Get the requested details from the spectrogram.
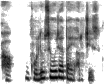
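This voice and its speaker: A playful young woman in love who teases and puts on a brave front, as a woman storyteller voices her. The voice is mellow and dark with a husky, breathy grain. A touch of vocal fry sits underneath. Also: on the high side, a little fast. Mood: teasing. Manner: teasing, mock-brave.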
